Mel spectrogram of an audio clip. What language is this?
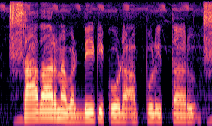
Telugu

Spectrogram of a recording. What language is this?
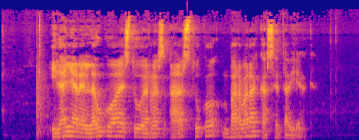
Basque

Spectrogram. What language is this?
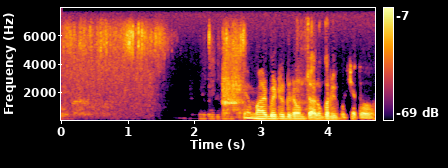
Gujarati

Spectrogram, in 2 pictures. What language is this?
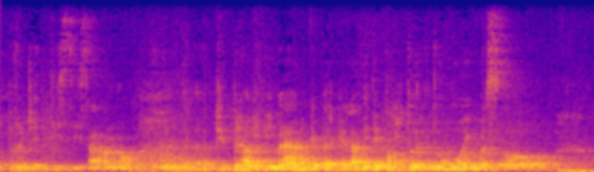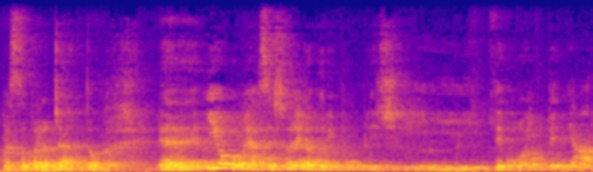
Italian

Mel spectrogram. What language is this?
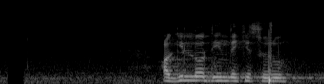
Nepali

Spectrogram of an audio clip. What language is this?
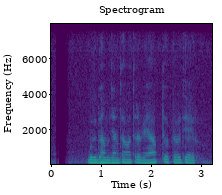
Sinhala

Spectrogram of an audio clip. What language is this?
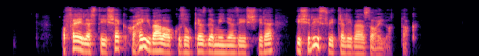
Hungarian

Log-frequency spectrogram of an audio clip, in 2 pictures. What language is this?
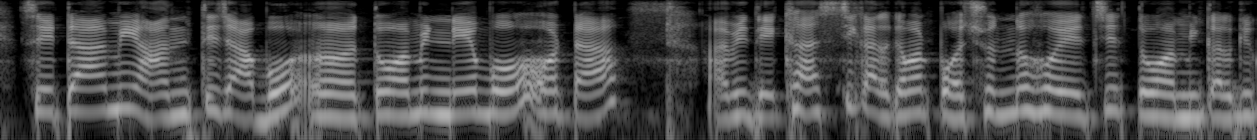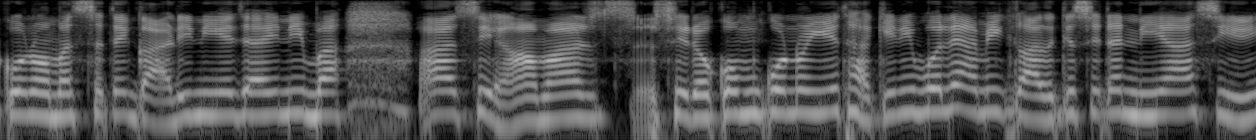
Bangla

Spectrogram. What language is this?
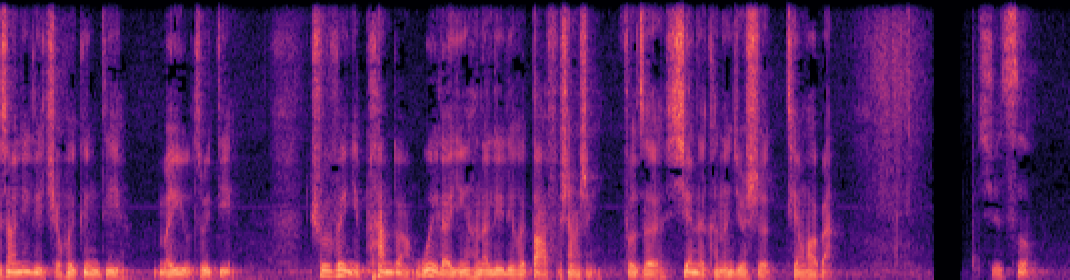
Chinese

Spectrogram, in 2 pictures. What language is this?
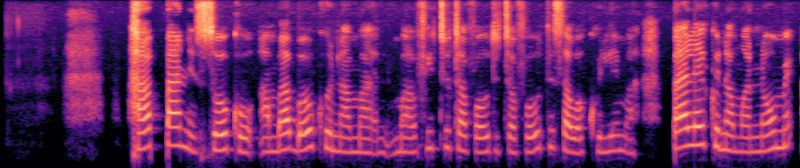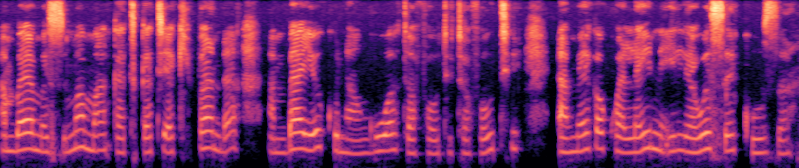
Swahili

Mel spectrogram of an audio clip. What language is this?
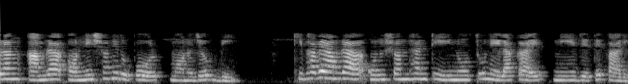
Bangla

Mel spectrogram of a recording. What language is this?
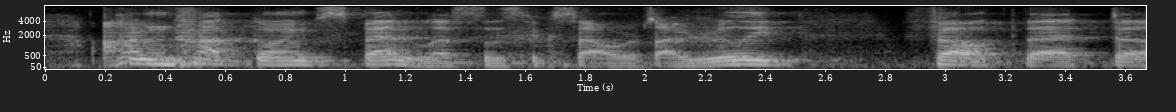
English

